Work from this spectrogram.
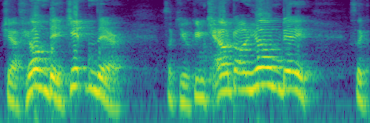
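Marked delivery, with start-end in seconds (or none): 0.3-1.3 high, loud battle command; shouted order. Acted. Soldier orders Hyungdae into the fight, shouted. 1.8-3.2 loud, high battle reply; shouted reply. Acted. Hyungdae answers the order in battle, shouted.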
